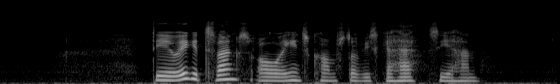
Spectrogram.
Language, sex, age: Danish, female, 61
